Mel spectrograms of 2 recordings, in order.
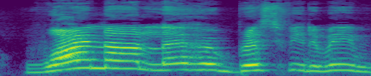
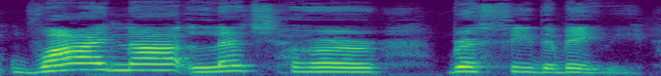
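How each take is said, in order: First: WHY pushed higher and louder; emphatic repeat. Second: Slowed reading of the line; reading the post out slowly; slow plain reading. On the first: Repeating the husband's question to viewers, emphatic. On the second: Reading the post to viewers, slow and plain. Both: Shown as a demonstration. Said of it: "That's what I'm thinking".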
